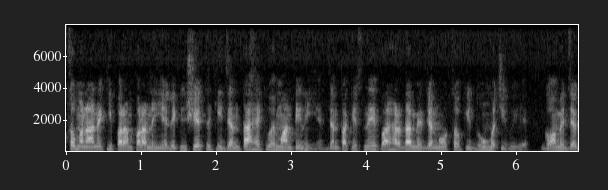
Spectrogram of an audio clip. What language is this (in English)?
Hindi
